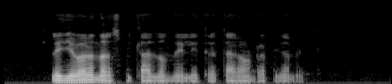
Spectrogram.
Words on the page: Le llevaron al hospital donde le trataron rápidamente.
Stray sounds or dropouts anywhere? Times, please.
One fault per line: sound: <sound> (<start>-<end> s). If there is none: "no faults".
no faults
